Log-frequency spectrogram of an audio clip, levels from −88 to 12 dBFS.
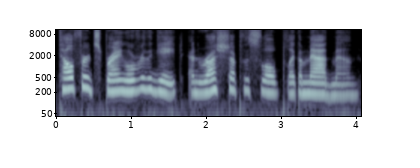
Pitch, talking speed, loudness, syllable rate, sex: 200 Hz, 190 wpm, -19 LUFS, 4.3 syllables/s, female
